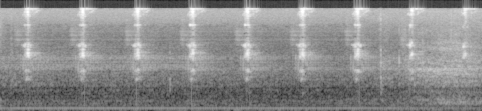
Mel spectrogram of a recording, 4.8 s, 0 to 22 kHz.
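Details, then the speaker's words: Neotec 2515C 25" arcade monitor chassis, "no picture" repair, original power supply chip replaced with a socket, powered up to set B+ (believed 117 V): sharp chirps about twice a second over low steady hum; switch-mode supply faulting, shut off. "something is still wrong let's turn it off before something bad happens"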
